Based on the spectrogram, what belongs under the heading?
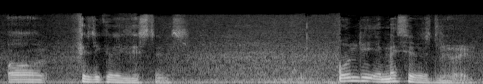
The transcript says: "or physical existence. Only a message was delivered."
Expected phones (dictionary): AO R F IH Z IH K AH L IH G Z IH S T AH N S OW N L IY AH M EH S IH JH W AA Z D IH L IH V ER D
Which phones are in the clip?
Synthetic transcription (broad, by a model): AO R F IH Z IH K AH L IH G Z IH S T AH N S OW N L IY AH M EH S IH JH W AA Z D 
